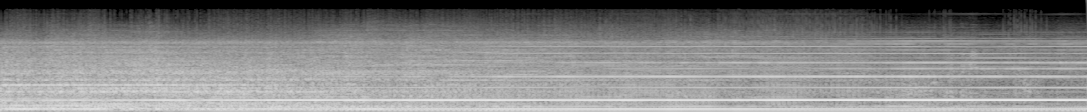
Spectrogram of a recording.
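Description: Amplified electric guitar feedback: a loud, steady, high sustained tone ringing over a low amplifier hum, with no drumming. The upper overtones grow stronger toward the end.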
